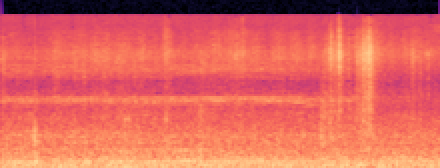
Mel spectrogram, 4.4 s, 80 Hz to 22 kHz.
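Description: E7-series Shinkansen train running at low speed as it pulls into the platform, heard from inside the car: a steady low rumble with a thin high tone that fades out about three and a half seconds in, and a couple of short clicks around the same time.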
